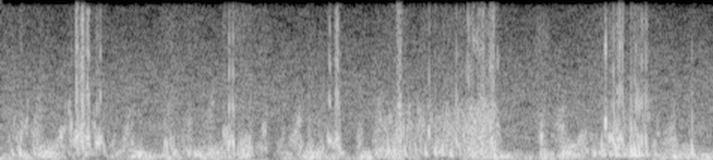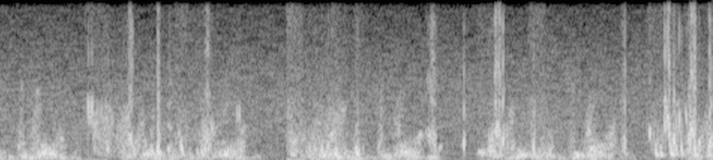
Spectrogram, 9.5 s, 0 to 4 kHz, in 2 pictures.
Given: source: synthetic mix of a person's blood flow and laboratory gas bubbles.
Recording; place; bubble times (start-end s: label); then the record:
Doppler ultrasound of blood flow; precordium
0.00-0.28 s: bubbles
0.42-0.73 s: bubbles
1.06-1.41 s: bubbles
1.47-1.80 s: bubbles
2.04-2.31 s: bubbles
2.50-3.35 s: bubbles
3.56-3.67 s: bubbles
3.85-4.40 s: bubbles
4.57-4.66 s: bubbles
5.30-5.68 s: bubbles
5.76-6.20 s: bubbles
6.31-6.38 s: bubbles
6.65-7.17 s: bubbles
7.58-7.70 s: bubbles
7.82-7.88 s: bubbles
7.92-8.15 s: bubbles
8.27-8.45 s: bubbles
8.88-8.96 s: bubbles
9.05-9.52 s: bubbles
From the record:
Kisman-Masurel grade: 343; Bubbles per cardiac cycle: rolling drumbeat, 9 or more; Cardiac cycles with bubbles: 100%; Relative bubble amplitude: loud (0.450 to 0.775); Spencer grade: 3 (all of the cardiac periods contain showers or single bubble signals, but not dominating or overriding the cardiac motion signals); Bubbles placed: only in the low amplitude regions of the cardiac cycle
